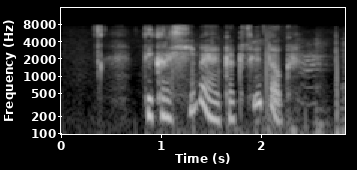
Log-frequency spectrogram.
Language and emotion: Russian, positive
